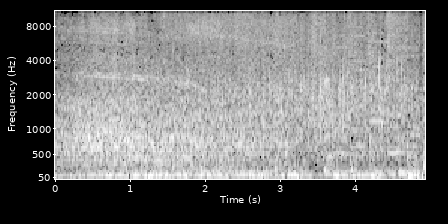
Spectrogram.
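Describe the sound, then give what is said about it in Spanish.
An airplane landing: a loud, steady roar of engine and rushing air fills all five seconds, dense and unbroken, with a rough, crackling texture and no voices. “Por eso los colombianos aplaudimos cuando aterriza el avión.”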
